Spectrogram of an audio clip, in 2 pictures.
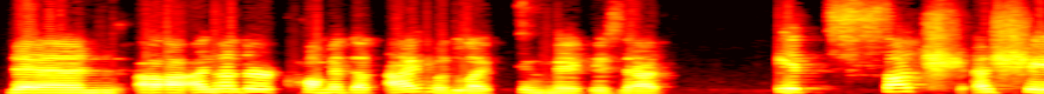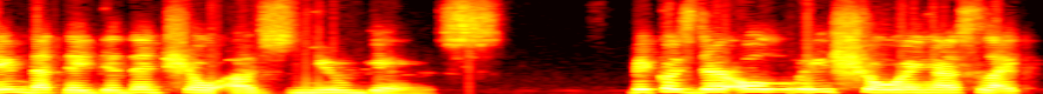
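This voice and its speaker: Woman, mid-pitched, informal and opinionated gaming show panelist, dry recording. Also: measured pace, dry recording, poor audio. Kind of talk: casual panel commentary.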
